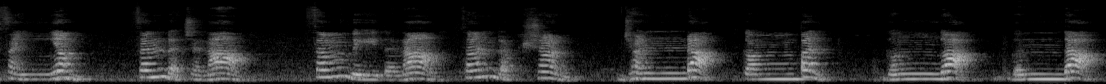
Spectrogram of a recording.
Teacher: इसका उच्चारण नाक से होता है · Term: अनुस्वार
